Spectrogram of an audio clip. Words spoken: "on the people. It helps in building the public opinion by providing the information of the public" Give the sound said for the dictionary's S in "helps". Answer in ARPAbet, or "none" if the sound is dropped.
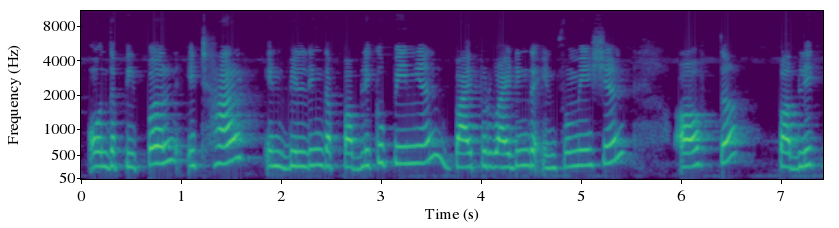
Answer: none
